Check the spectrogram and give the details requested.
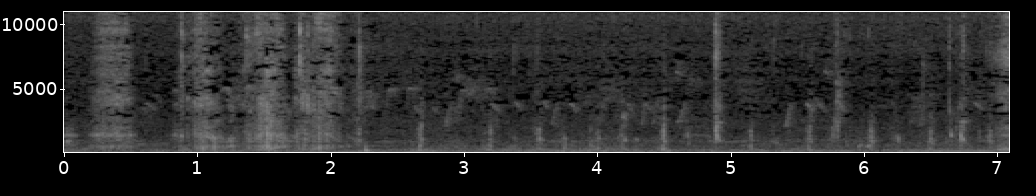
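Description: Close-up chewing, with wet mouth smacks and small clicks as food is eaten, over a steady low hum.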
